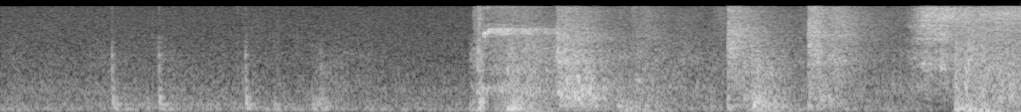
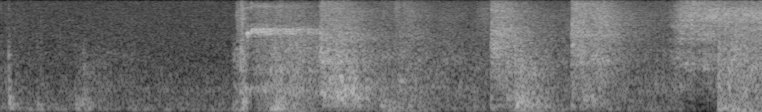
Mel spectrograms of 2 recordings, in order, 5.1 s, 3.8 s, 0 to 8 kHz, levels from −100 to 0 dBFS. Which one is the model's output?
second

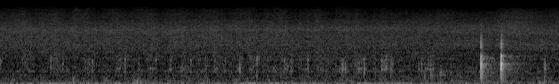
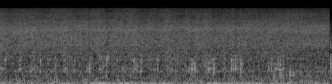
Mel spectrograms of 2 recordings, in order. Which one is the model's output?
first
